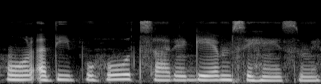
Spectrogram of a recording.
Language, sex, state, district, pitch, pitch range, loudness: Hindi, female, Madhya Pradesh, Bhopal, 205 Hz, 195-210 Hz, -17 LUFS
